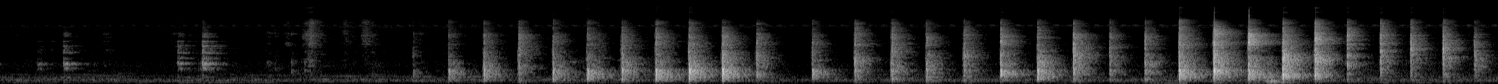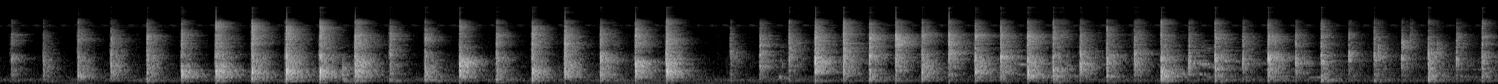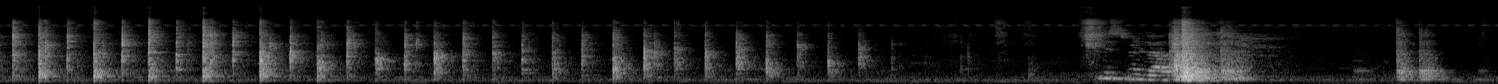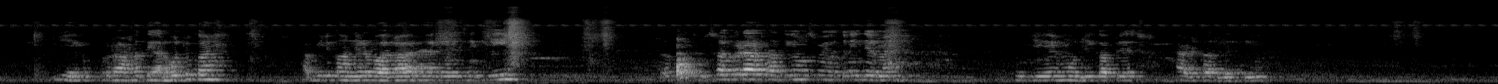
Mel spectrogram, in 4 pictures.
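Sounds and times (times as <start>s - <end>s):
dough slapped between palms: 4.1s - 39.7s.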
